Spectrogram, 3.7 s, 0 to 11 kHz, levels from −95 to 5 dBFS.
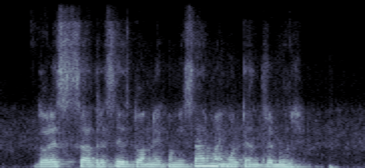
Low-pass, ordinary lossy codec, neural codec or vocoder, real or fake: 9.9 kHz; Opus, 16 kbps; none; real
